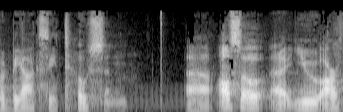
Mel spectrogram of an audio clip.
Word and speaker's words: oxytocin: Uh, the correct pronunciation of it is oxytocin and that is also called the cuddling hormone.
